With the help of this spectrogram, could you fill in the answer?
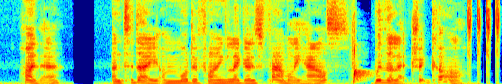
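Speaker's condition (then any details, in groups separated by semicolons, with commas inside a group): No condition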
